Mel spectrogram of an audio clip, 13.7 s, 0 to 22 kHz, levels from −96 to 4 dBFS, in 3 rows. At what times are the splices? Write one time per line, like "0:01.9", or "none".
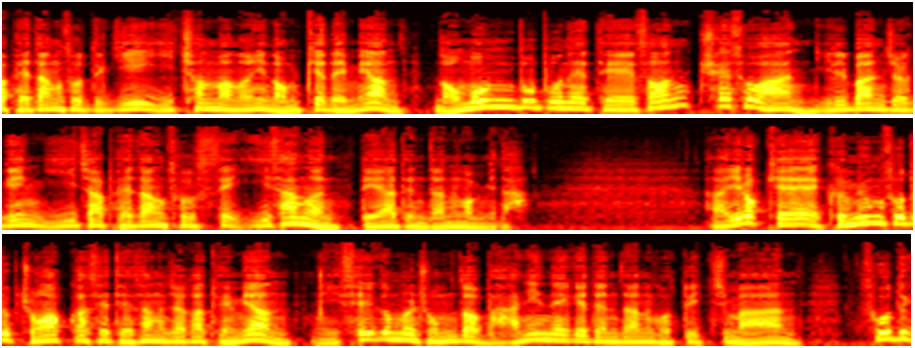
0:02.1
